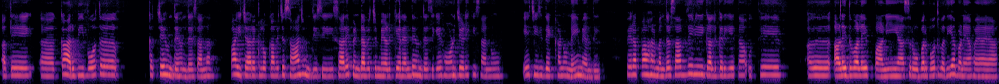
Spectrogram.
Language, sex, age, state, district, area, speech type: Punjabi, female, 30-45, Punjab, Shaheed Bhagat Singh Nagar, urban, spontaneous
